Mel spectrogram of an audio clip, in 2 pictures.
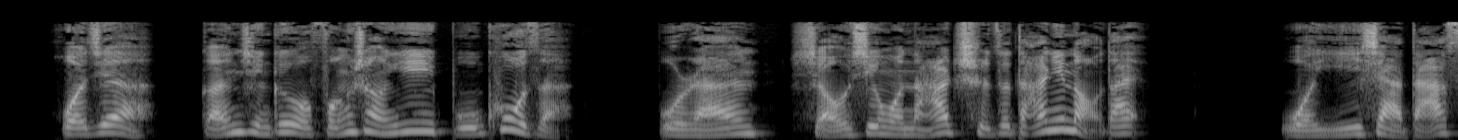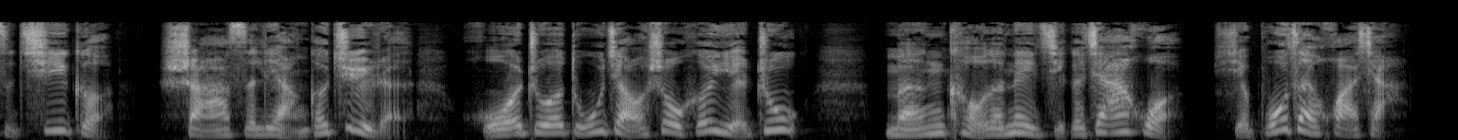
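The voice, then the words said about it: Loud, booming voice. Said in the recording (Chinese): “用洪亮的声音说起话来”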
